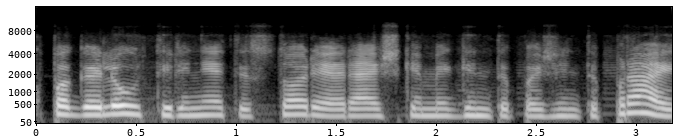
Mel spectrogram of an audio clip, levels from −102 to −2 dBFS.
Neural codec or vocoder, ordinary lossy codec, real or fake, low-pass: none; Opus, 16 kbps; real; 7.2 kHz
